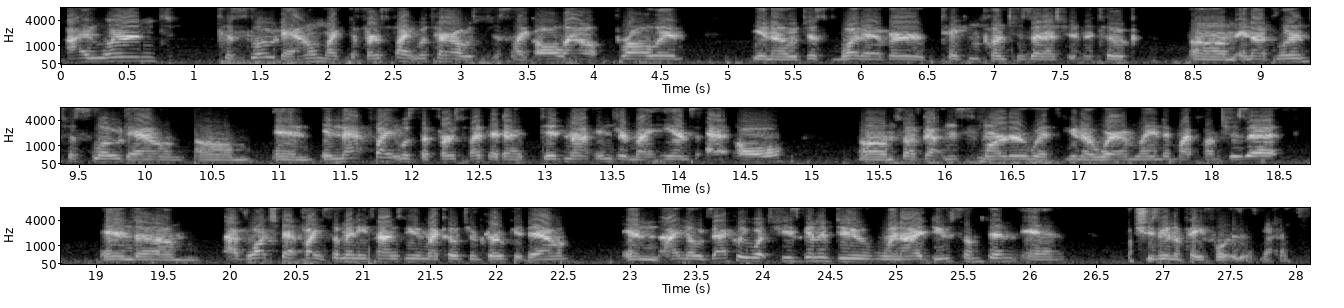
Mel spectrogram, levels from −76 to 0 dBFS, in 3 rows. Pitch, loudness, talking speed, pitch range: 150 Hz, -20 LUFS, 220 wpm, 140-160 Hz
